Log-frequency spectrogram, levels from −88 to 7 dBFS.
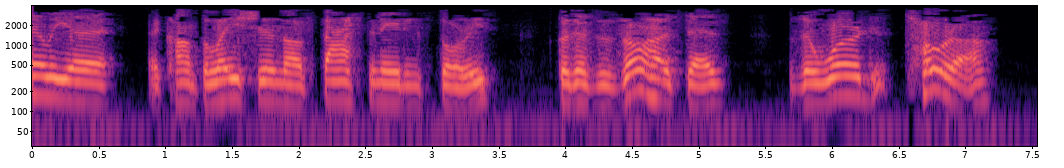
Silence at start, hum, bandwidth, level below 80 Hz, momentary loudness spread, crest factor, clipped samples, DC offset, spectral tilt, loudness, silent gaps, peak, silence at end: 0 s; none; 3.7 kHz; -58 dBFS; 10 LU; 14 dB; under 0.1%; under 0.1%; -10 dB/octave; -22 LUFS; none; -8 dBFS; 0.35 s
